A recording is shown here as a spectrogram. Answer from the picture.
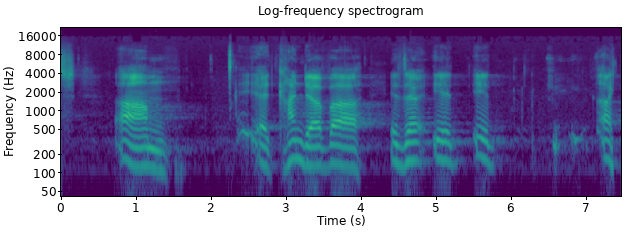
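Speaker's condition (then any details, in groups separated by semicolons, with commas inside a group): Ataxia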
